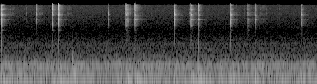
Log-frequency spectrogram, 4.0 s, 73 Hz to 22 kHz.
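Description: Long nails tap the concave side and edge of a small, hard green plastic shoehorn, giving about 14 short, bright clicks at an uneven, slow pace. Each click dies away almost at once over a steady low rumble.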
